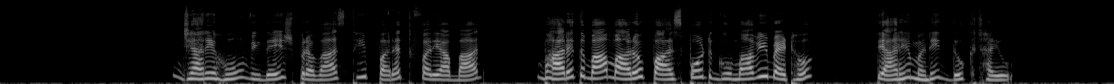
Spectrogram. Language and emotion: Gujarati, sad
